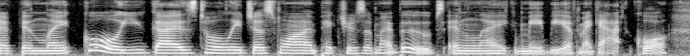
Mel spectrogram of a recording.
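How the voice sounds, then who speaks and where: A woman speaks at a moderate pace in a fairly low pitch, with a plain, everyday voice. The recording is very clean, with a silent background. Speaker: freelance artist and model. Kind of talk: casual chat.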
